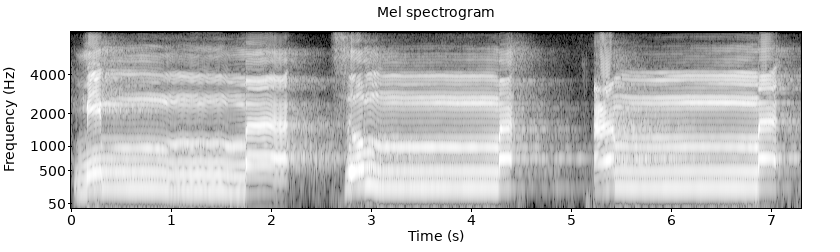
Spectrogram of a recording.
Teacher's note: bibir atas sama bibir bawah kita itu digetarkan oleh huruf mim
